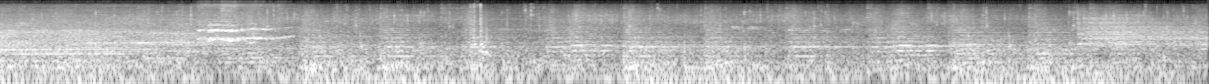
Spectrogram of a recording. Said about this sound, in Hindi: कोई गाड़ी आई है।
